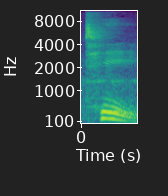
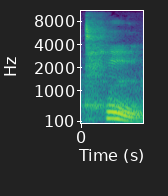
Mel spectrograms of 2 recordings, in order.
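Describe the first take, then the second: Both takes have the same delivery.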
